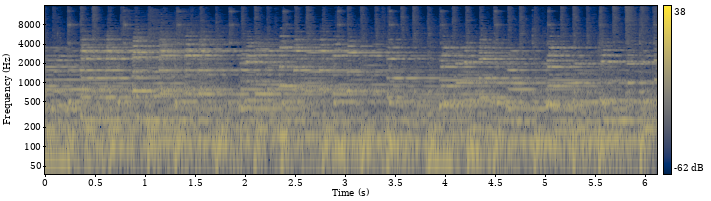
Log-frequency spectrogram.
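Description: Steel band playing: steel pans struck with mallets in a quick run of ringing notes and chords, over a fast, steady percussion beat.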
